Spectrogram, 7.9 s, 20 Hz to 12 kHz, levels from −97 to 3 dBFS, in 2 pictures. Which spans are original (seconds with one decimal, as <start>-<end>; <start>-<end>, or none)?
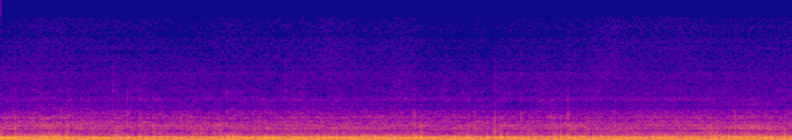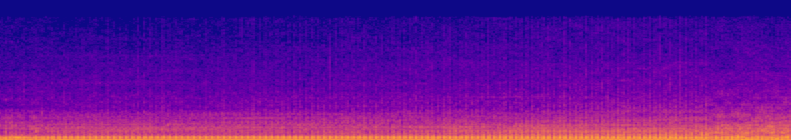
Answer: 4.2-7.5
